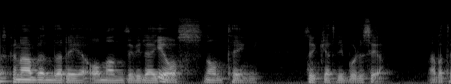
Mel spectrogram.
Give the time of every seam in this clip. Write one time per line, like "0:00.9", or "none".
0:01.3
0:01.6
0:03.1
